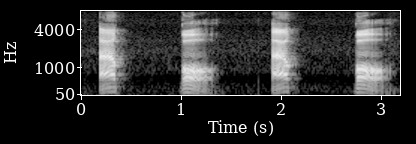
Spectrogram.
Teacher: lidah ini lebih ke belakang sedikit, tetapi akan bertemu dengan lelangit lembut · Kita boleh rasa lidah kita, pangkal lidah akan menyentuh lelangit lembut, menyekat angin di situ dan menghasilkan bunyi huruf qaf.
